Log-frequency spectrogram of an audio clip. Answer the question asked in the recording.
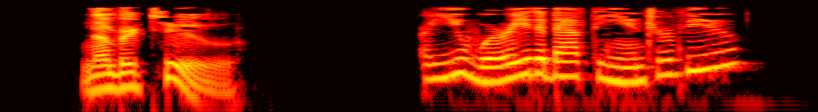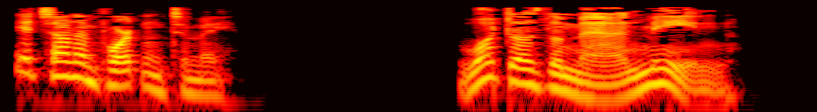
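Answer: He isn't worried about the interview.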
